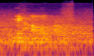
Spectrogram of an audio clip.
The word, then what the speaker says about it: Michał: Although I called him Michael for like 3 years, I didn't understand it was supposed to be pronounced Michał.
